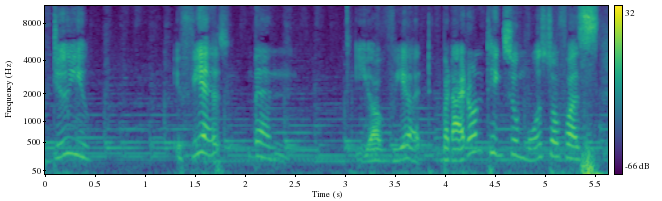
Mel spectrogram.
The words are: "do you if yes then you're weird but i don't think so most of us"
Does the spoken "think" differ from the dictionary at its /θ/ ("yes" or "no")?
yes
